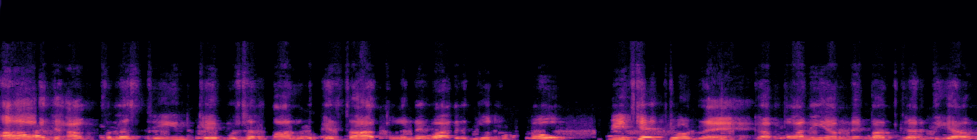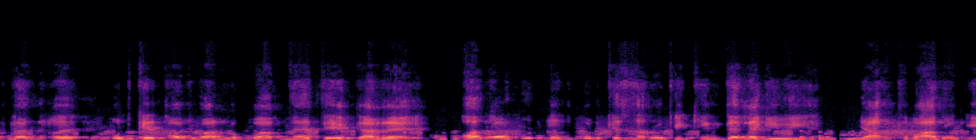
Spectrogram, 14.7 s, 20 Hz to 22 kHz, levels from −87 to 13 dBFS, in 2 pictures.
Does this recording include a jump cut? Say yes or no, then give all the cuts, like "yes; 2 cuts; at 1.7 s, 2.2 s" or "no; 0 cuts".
yes; 1 cut; at 5.6 s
